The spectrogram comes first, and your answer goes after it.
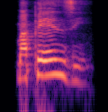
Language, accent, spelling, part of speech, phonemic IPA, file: Swahili, Kenya, mapenzi, noun, /mɑˈpɛ.ⁿzi/, Sw-ke-mapenzi.flac
- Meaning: 1. love, affection 2. plural of penzi 3. plural of upenzi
